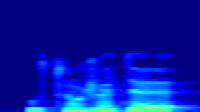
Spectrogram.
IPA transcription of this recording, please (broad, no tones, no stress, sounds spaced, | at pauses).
ṳ t͡s ũ ʐ ɛ̃ t ɛ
